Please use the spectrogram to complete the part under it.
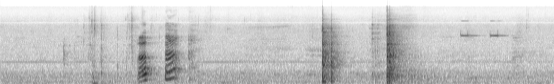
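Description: Meat going into a cooking pot for a coconut curry chicken, a few clattering clanks and scrapes of utensils on the pot spaced apart, close and fairly loud, with a brief voice at one point.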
